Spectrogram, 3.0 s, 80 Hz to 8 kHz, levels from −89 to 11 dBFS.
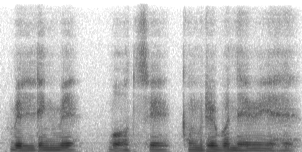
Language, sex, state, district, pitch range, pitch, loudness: Hindi, male, Uttar Pradesh, Saharanpur, 105-110 Hz, 110 Hz, -16 LUFS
